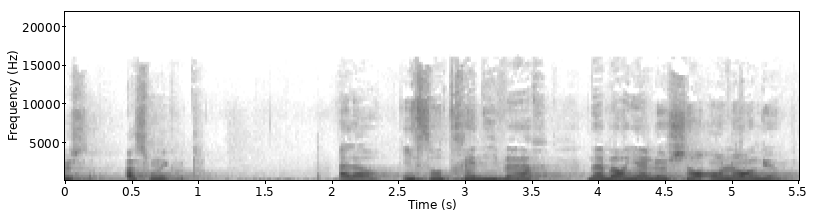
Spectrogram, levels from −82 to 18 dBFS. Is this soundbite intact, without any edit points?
no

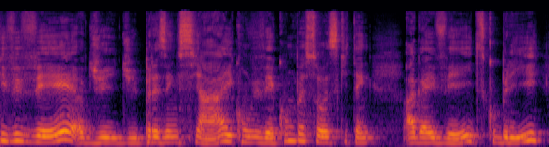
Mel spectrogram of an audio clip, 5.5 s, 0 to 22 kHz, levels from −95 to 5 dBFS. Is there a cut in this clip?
yes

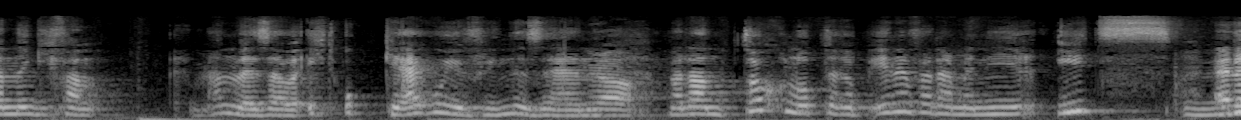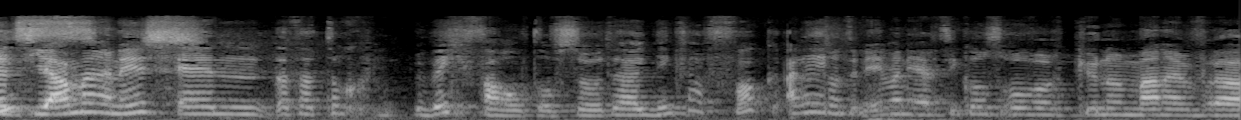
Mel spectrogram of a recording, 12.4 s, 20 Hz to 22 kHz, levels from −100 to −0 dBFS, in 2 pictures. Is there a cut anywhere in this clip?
yes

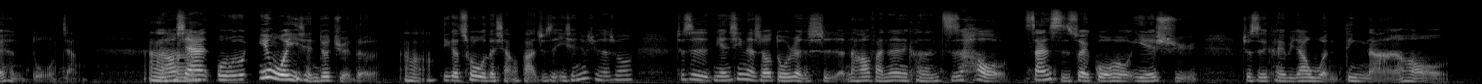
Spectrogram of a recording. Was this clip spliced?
no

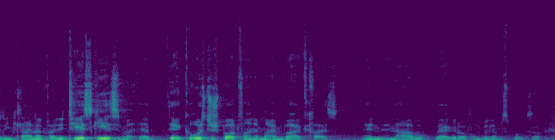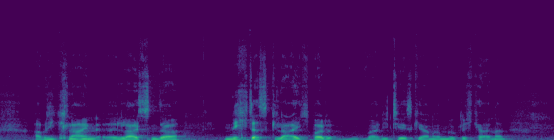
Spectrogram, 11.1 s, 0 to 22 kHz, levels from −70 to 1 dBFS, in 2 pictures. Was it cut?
yes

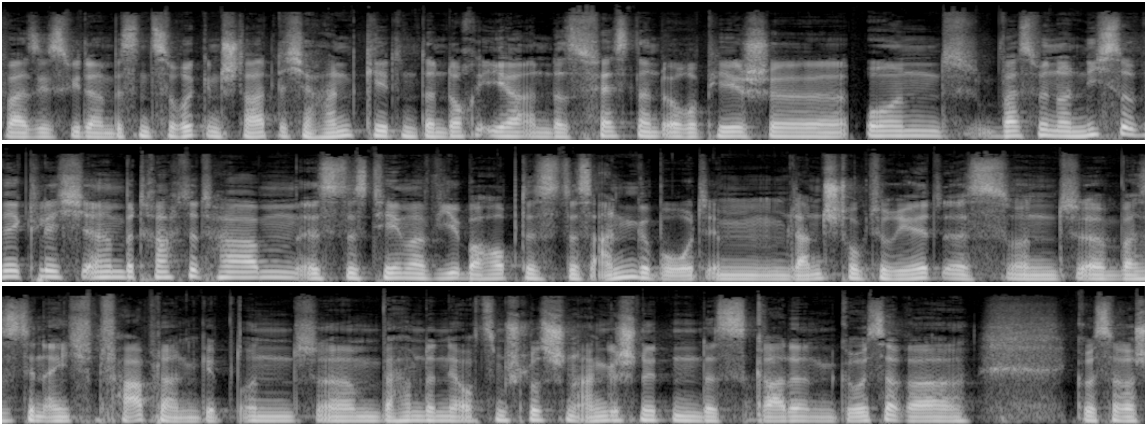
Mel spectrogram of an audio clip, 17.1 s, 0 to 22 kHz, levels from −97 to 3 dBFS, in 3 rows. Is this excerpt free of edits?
no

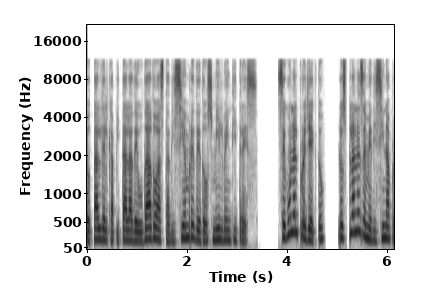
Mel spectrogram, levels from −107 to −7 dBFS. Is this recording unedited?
no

